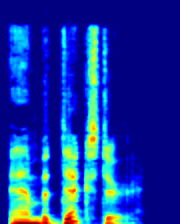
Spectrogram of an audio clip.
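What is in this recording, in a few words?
"ambidexter", English, British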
